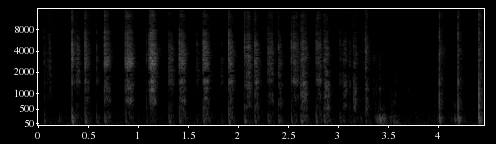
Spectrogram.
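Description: A green 3.5-inch plastic floppy disk with a metal hub, a black shutter area and a thin hollow case is held in the hands and tapped and rubbed with the fingertips. The result is a quick run of bright, dry clicks and scratchy brushes, each stopping almost at once, with almost no low end.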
